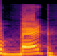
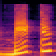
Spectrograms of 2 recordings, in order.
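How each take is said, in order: First: बैट with an open ai vowel; standalone reading. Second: बिट with a short i vowel; reading within between. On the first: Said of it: "इसको बैट पढ़ते". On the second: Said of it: "pronunciation है बिट". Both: Shown as a demonstration.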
